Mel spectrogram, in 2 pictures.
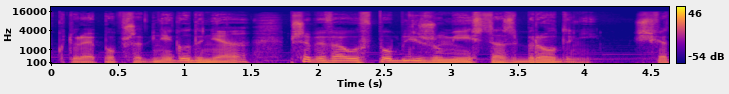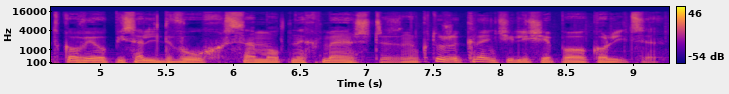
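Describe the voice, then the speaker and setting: A man's voice: fairly low pitch, darkish tone. A man in his thirties reading a scripted true crime podcast narration as its host. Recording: music bed under the voice. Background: background music.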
